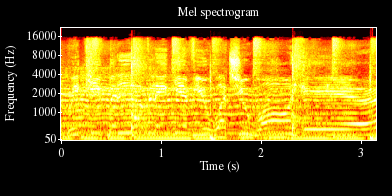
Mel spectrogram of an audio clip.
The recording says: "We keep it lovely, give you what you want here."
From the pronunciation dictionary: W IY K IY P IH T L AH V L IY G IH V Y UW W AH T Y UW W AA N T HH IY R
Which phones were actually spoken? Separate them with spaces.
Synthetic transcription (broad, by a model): W IY K IY P IH T L AH V L IY G IH V Y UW W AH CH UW W AA N T HH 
